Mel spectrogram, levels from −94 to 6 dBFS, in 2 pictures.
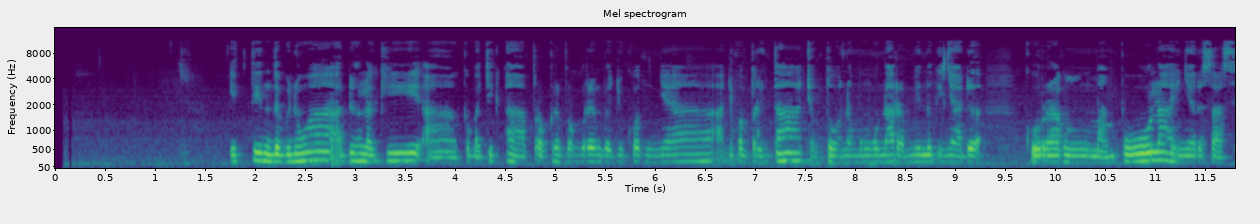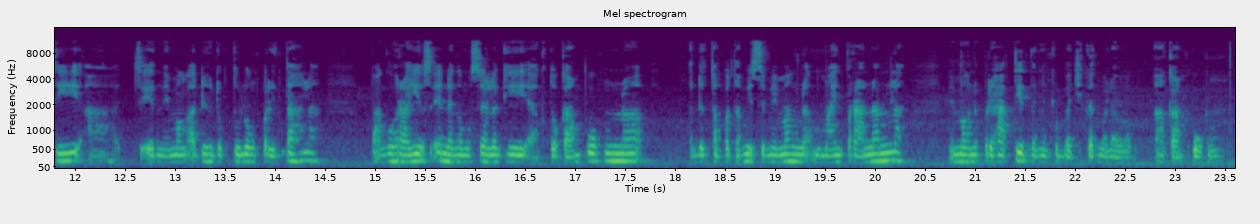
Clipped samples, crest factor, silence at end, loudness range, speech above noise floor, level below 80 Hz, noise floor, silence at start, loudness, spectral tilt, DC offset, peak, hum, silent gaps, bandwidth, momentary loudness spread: under 0.1%; 20 dB; 0 s; 5 LU; 32 dB; -66 dBFS; -55 dBFS; 1.75 s; -24 LUFS; -7 dB/octave; under 0.1%; -4 dBFS; none; none; 11.5 kHz; 11 LU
